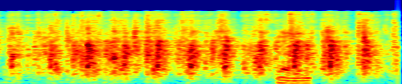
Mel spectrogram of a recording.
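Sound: audience applause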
